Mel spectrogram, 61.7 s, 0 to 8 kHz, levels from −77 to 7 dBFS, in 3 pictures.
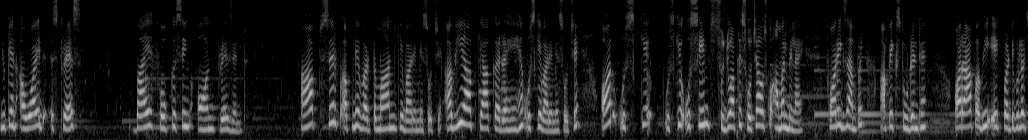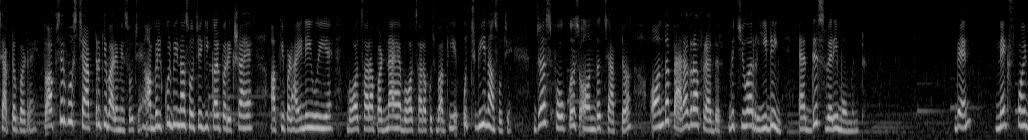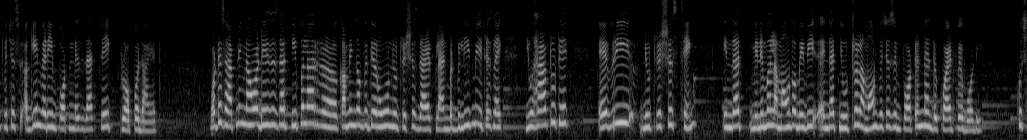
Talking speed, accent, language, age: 165 wpm, native, Hindi, 20-39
